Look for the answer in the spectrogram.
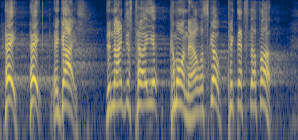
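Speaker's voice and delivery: a fed-up parent yelling; exasperated yell. Retold or imitated. Parent yelling at dawdling kids, exasperated yell.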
